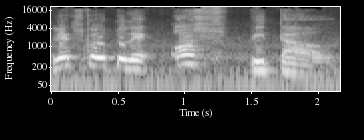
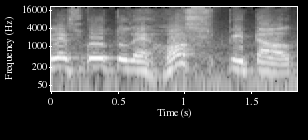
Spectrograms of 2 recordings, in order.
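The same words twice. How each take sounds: First: The h in hospital is silent. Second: The h in hospital is strongly pronounced. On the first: This is the English of England. "Los ingleses en Inglaterra dicen" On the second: This is the English of the United States. "como dicen en Estados Unidos los americanos"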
